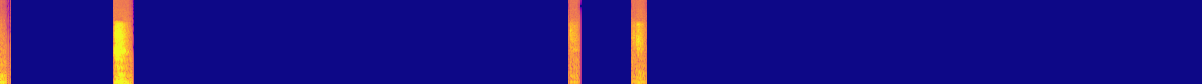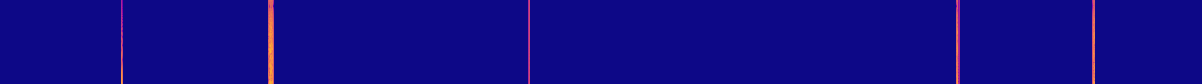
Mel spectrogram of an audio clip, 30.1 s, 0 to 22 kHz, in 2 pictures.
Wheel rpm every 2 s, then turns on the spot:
0, 0, 0, 0, 0, 0, 0, 0, 0, 0, 0, 0, 0, 0, 0.
none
